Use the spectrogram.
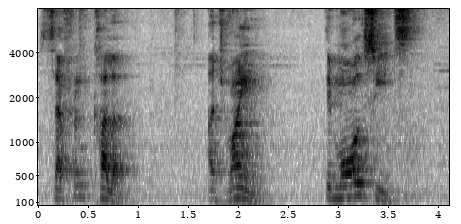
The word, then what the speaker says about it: thymol: ये अगर अभी आप ध्यान रख सकते हैं, इंग्लिश में थ की साउंड नहीं होती तो त करके बोला जाता है। इसकी स्पेलिंग जरूर THYMOL है, पर इसको थिमोल ना बोलकर तिमोल, तिमोल सीड्स, सीड्स।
